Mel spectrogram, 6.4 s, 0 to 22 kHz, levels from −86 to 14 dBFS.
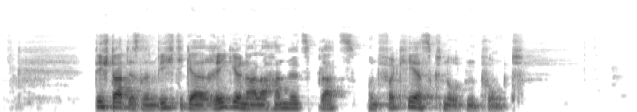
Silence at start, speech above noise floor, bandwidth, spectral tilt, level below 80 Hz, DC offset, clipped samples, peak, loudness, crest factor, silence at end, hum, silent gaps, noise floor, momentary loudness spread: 0.95 s; 56 dB; 7.4 kHz; -7.5 dB/octave; -58 dBFS; under 0.1%; under 0.1%; -2 dBFS; -19 LUFS; 20 dB; 1.15 s; none; none; -75 dBFS; 16 LU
